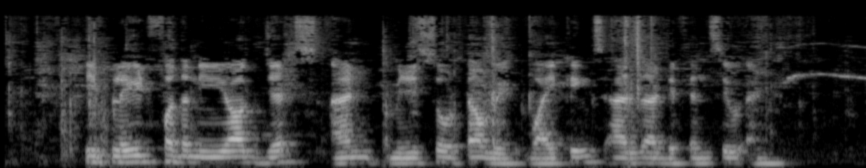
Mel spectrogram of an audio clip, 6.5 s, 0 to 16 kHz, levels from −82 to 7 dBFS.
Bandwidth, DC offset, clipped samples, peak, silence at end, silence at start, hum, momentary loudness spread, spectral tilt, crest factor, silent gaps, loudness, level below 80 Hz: 11.5 kHz; under 0.1%; under 0.1%; -6 dBFS; 0 s; 0.05 s; none; 14 LU; -3 dB/octave; 20 dB; none; -23 LUFS; -62 dBFS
